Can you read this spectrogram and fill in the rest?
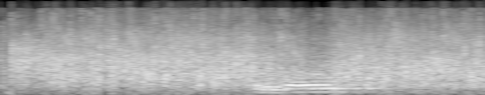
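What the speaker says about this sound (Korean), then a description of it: "박수로 환영해 주십시오." Dense, loud audience applause fills a lecture hall as a former mayor is welcomed, continuous crowd clapping throughout with a brief voice rising over it.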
